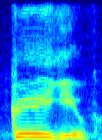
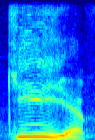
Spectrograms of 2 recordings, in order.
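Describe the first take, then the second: First: The name is said as Keev. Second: The name is said as Kee-ev. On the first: The speaker calls it right. "That's good" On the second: The speaker calls it wrong. "This is incorrect. This is the Russian way"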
